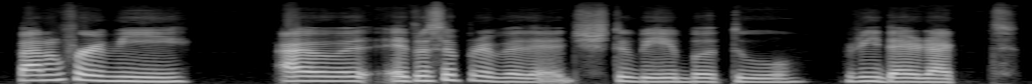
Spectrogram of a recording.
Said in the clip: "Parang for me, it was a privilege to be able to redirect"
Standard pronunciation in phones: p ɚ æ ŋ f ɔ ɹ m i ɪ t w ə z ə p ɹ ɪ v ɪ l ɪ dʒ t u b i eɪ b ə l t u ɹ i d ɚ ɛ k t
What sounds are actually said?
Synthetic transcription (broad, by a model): p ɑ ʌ ŋ f ɔ ɹ m i ɪ t w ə s ə p ɹ ɪ v ɪ l ɪ dʒ t u b i eɪ b ə l t u ɹ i d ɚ ɛ k t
